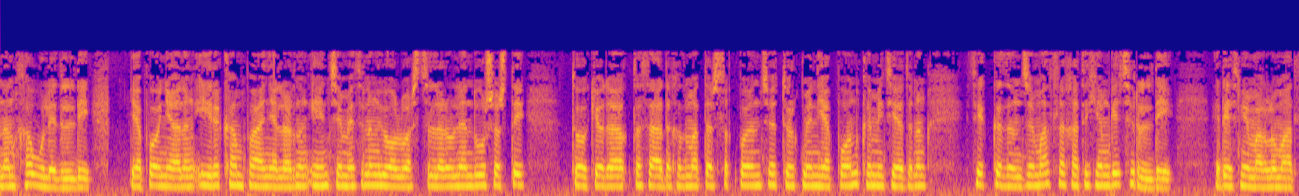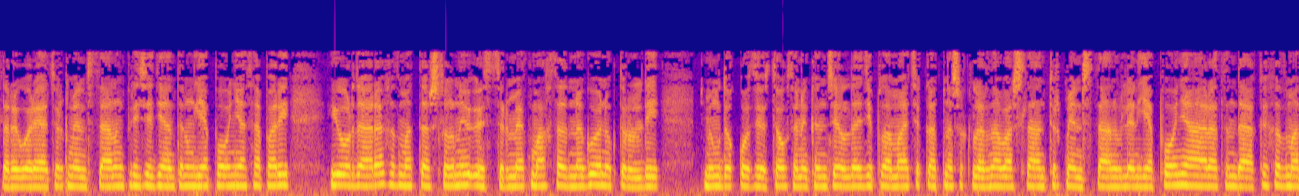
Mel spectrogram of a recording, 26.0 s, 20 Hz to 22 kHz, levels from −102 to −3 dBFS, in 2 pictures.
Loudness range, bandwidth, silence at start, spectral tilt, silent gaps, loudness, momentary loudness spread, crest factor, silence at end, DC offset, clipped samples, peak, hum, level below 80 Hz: 2 LU; 8.8 kHz; 0 s; -6 dB/octave; none; -12 LUFS; 4 LU; 12 dB; 0 s; under 0.1%; under 0.1%; 0 dBFS; none; -40 dBFS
